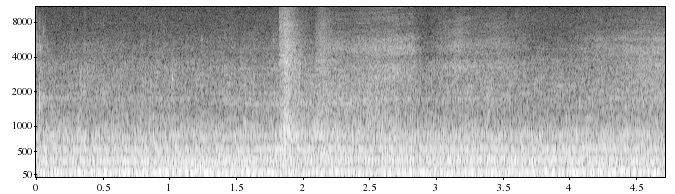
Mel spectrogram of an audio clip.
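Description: A steady low motor drone, with a single short click about two seconds in.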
